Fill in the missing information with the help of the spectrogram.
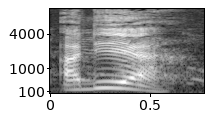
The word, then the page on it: adia: Ansus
